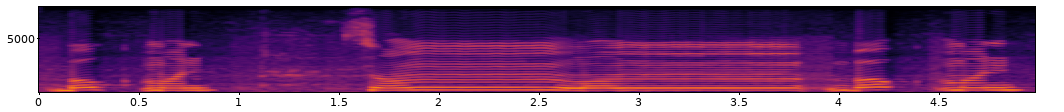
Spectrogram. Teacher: बाद हर्फ बा है छोटा मीम भी बना हुआ है यानी तनवीन की आवाज को मीम से बदलकर इफा यानी गुन्ना करके पढ़ना है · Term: इकलाब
